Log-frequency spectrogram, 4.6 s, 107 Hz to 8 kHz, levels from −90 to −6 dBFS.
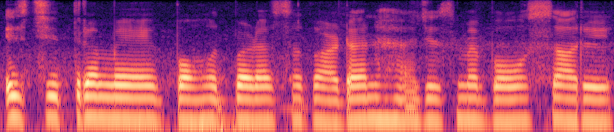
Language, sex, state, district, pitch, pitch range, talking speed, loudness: Hindi, female, Chhattisgarh, Raipur, 160 Hz, 160-165 Hz, 145 wpm, -17 LUFS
